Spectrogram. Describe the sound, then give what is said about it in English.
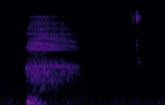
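A single soft, breathy exhale through the mouth during a guided breathing exercise, faint and gradually fading over about a second, with a tiny click afterward. “Inhale and exhale through your mouth.”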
